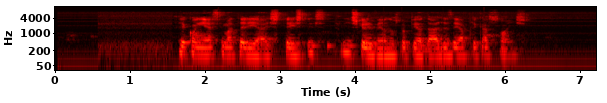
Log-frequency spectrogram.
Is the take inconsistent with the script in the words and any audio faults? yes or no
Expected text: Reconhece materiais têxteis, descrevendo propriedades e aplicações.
no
